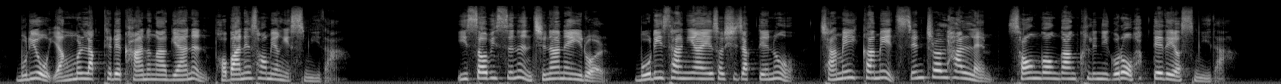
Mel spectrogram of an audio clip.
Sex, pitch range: female, 195-285 Hz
